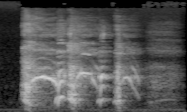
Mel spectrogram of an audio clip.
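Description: A person gives a fairly loud burst of several rough coughs in quick succession, trailing off into a softer throaty exhale, with no talking.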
